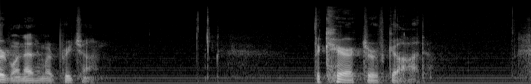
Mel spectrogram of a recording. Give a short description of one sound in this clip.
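A middle-aged man speaks with emphasis through a microphone in a large echoing room.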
